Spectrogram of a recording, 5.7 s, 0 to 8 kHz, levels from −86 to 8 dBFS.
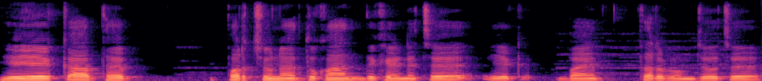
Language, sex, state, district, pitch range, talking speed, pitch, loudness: Garhwali, male, Uttarakhand, Tehri Garhwal, 150-160 Hz, 135 wpm, 150 Hz, -16 LUFS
